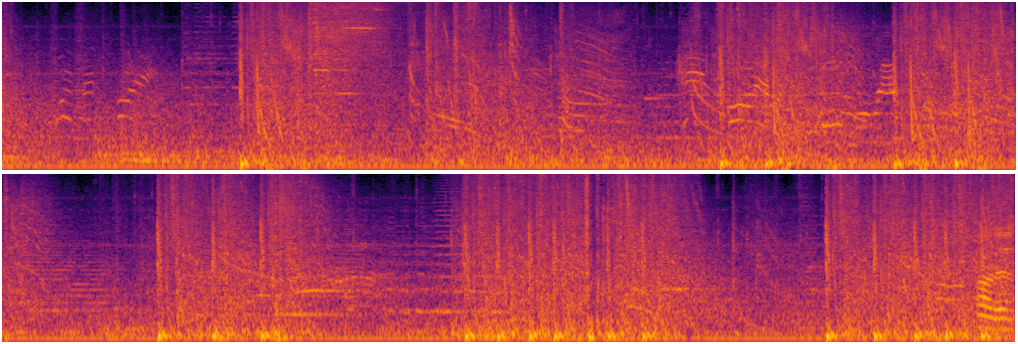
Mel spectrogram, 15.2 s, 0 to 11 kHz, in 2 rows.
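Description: Rapid bursts of blaster-style weapon fire in Star Wars Battlefront 2, a cooling weapon that needs no reload, come in repeated dense volleys of several seconds each, with brief lulls between them and loud, crowded battle noise throughout.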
